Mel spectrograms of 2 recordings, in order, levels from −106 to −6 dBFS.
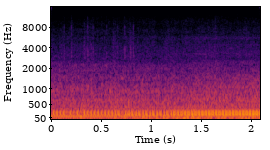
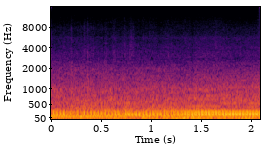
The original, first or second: first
